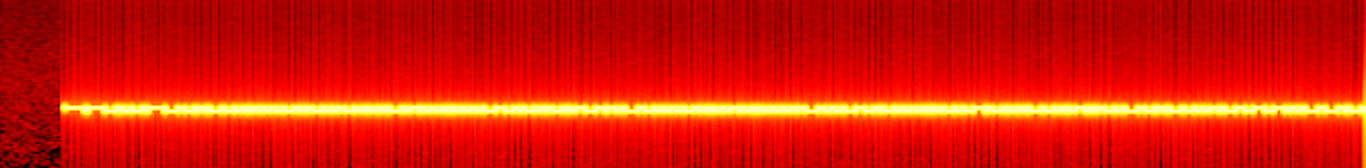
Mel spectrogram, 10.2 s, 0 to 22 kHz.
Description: RTTY (50 baud, 170 Hz shift), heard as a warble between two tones, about 1650 Hz centre. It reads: THE FINAL DECISION ABOUT INSCRIPTION IS MADE BY THE …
